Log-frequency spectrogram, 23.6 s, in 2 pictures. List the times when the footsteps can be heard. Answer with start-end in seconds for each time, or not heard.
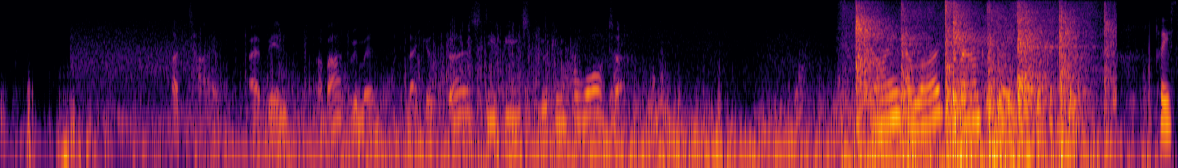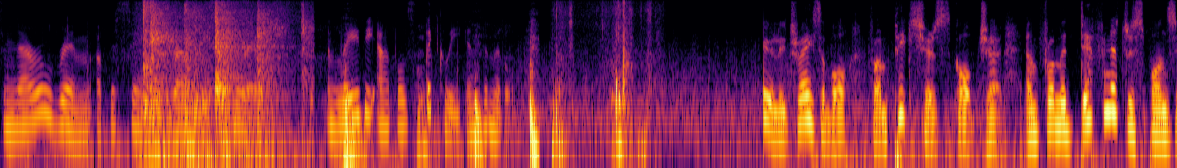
8.3-11.2, 13.1-18.4.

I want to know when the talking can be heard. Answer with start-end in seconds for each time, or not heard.
1.7-6.3, 8.7-16.9, 19.4-23.5.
